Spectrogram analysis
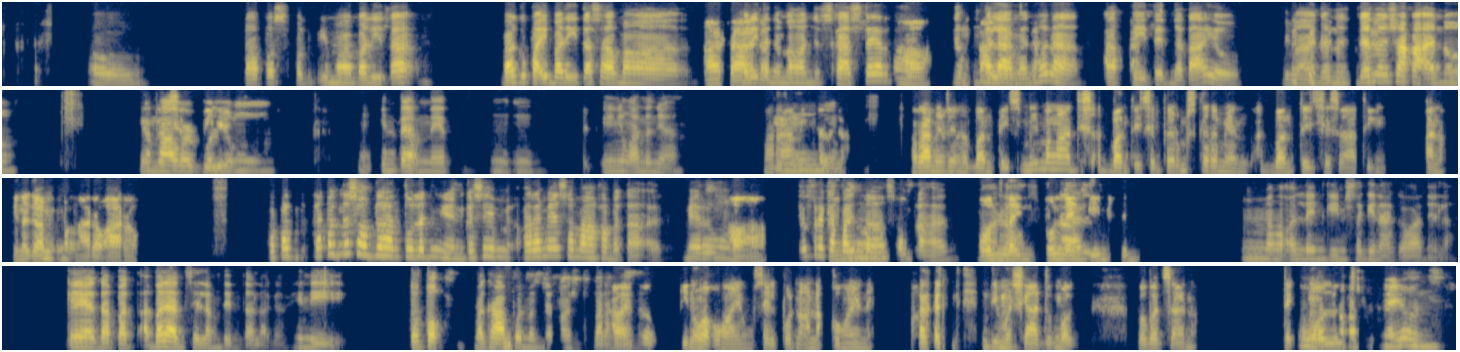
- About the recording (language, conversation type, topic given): Filipino, unstructured, Alin ang mas pipiliin mo: walang internet o walang telebisyon?
- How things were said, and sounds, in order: bird; chuckle; laughing while speaking: "para hindi"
